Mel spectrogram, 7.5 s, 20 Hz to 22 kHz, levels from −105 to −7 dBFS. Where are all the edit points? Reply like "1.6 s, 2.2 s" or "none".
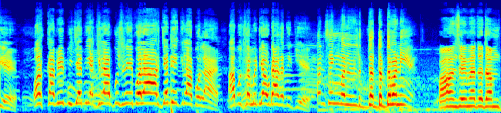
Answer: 4.8 s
